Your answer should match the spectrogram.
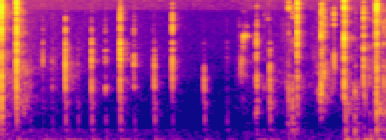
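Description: Typing on a computer keyboard: a quick, irregular run of light keystroke clicks.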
